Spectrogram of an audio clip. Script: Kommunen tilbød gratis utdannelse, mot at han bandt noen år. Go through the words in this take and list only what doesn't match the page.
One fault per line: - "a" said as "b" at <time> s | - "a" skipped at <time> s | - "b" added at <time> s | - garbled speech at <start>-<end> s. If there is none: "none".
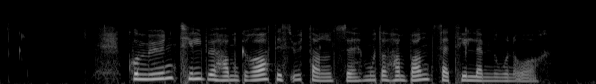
- "ham" added at 2.1 s
- "seg til dem" added at 4.4 s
